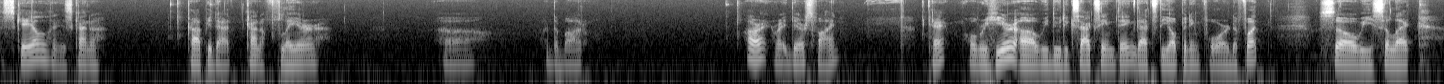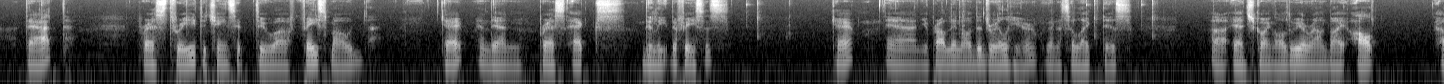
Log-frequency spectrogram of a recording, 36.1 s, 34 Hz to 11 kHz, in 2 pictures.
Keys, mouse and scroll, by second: 2.2 middle click, 2.6-9.2 drag, 3.5 s, 9.2-17.7 middle drag, 17.7-31.7 drag, 20.4 3, 25.4 x, 27.9 middle click, 30.7 2, 31.7 middle click, 32.3 alt+click, 32.4-36.1 alt+middle drag.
